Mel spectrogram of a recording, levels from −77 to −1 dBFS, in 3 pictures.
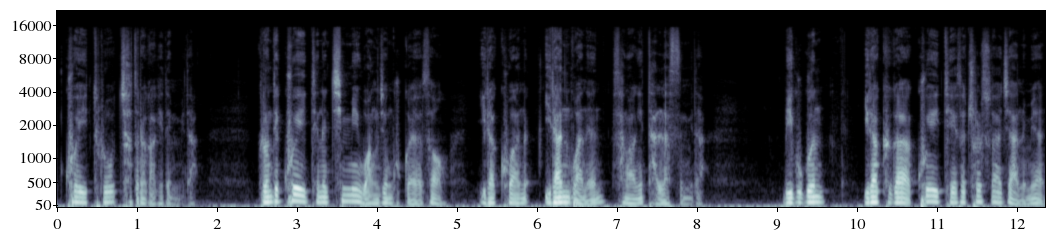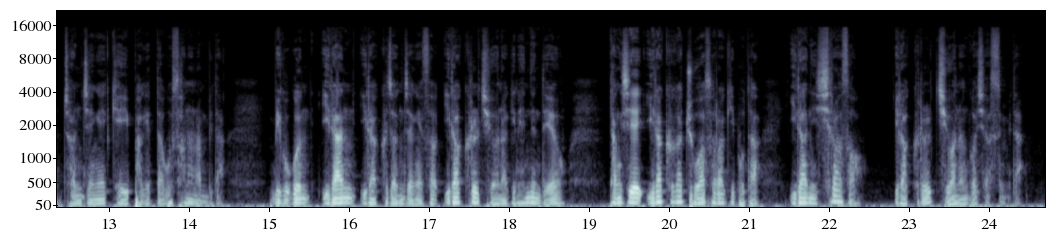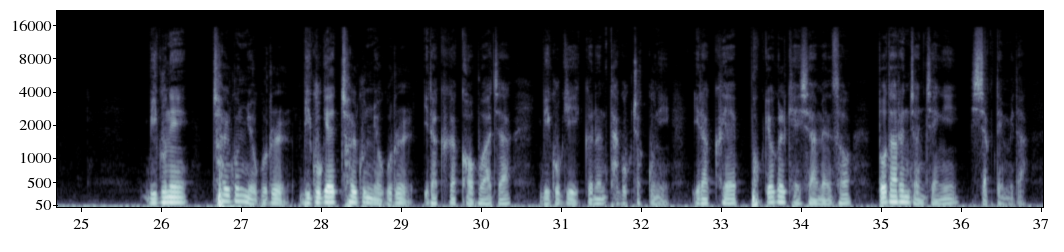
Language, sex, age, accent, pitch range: Korean, male, 40-59, native, 80-105 Hz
